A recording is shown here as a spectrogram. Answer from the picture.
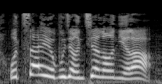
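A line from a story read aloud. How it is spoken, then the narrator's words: Hysterical loud shout. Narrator (Chinese): 叔叔估计也是被压迫到极限了，实在受不了了，于是就冲着他老婆歇斯底里的大声喊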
